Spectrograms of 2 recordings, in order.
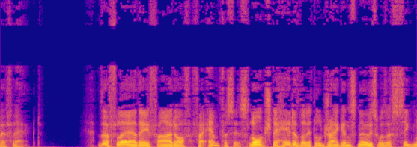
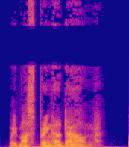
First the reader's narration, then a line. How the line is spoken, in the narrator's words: Lawrence said grimly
